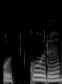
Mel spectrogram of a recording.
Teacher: 옷고름도 역시 시옷이 대표음 디귿이죠. 받침 디귿 뒤에 기역, 된소리로 바뀌어야겠죠.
